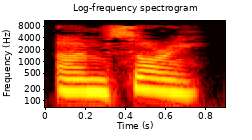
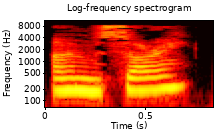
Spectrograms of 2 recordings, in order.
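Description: First: Lower-voiced man, "sorry" falling like a statement; low, polite apology from a stranger. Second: "sorry" rising into a question; polite query with a rise on "sorry"; puzzled query. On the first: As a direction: repeat "I'm sorry" low, with a falling end. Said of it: "he repeated". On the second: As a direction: say "I'm sorry" as a puzzled question, lifting at the end. Stranger answers her, not recognizing. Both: A narrator's reading.

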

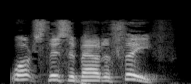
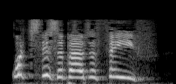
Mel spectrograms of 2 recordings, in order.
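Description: First: Loud, raised demand; watch sergeant. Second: Very high, loud question; granddaughter calling down. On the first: Sergeant running up to the scene, loud demanding question. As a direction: demand it like an arriving officer. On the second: Granddaughter upstairs to grandmother, high called question. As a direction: call down in a high girlish voice. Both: Acted.

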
